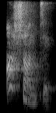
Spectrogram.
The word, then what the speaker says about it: enchanté: However, the pronunciation in both the cases is going to be the same.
